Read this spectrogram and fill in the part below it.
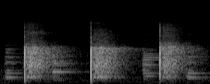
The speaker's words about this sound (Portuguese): Quando eu bater uma palma, vocês devem correr. Quando eu bater duas palmas, vocês devem pular. E quando eu bater três palmas,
